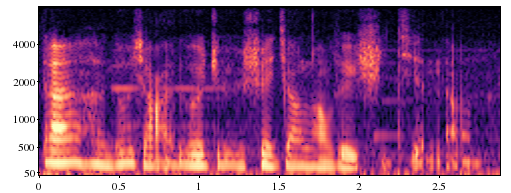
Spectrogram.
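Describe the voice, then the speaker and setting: Noticeable background noise and audible room echo fill the recording. A woman talks with fairly even intonation. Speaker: podcast host. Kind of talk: personal storytelling monologue.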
